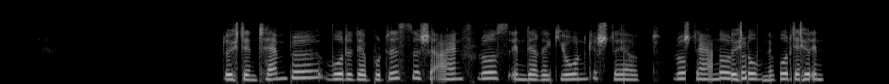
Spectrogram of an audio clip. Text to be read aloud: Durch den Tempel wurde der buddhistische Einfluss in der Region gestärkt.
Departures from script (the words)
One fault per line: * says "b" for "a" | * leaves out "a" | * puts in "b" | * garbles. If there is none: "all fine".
* garbles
